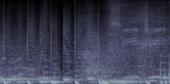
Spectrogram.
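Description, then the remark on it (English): A Honda car engine revs loudly and changes pitch as the car races along in a chase, with tires squealing in sharp, repeated bursts. No voices are heard. “Now he's suddenly behind the wheel of a Honda.”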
